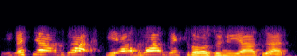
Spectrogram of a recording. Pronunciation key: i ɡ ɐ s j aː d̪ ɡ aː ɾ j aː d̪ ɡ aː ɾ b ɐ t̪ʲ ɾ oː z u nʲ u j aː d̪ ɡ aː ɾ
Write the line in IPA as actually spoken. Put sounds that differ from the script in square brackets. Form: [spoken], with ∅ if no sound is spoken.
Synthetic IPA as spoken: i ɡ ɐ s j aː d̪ ɡ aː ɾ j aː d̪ ɡ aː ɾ [ɡ] ɐ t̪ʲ ɾ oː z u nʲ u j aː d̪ ɡ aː ɾ

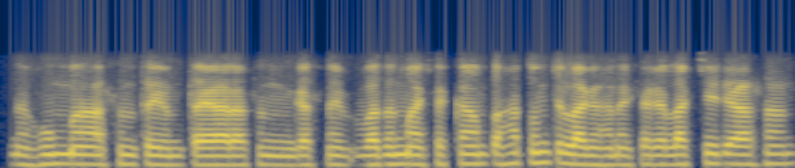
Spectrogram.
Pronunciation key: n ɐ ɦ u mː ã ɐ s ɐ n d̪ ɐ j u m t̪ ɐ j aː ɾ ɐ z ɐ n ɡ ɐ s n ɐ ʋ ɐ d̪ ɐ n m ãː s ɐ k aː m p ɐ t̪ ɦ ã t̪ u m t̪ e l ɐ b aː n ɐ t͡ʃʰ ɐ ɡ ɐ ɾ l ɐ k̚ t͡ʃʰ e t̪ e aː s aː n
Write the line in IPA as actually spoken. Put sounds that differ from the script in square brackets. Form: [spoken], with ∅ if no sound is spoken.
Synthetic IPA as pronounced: n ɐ ɦ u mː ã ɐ s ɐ n [t̪] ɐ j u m t̪ ɐ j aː ɾ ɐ [s] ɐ n ɡ ɐ s n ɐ ʋ ɐ d̪ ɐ n m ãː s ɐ k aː m p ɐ [∅] ɦ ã t̪ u m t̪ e l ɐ [ɡ] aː n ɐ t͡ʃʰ ɐ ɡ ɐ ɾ l ɐ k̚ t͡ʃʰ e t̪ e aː s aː n

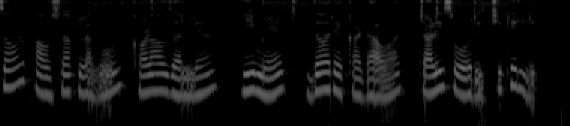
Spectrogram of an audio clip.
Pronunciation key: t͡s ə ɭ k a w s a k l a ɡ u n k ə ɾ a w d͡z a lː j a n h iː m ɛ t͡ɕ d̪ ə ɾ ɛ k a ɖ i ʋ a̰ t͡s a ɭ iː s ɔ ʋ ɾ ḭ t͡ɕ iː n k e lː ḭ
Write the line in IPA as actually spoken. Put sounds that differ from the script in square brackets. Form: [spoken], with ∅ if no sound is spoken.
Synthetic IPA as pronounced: t͡s ə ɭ [p] a w s a k l a ɡ [uː] n k ə [ɭ] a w d͡z a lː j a n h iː m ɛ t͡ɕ d̪ ə ɾ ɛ k a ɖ [a] ʋ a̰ t͡s a ɭ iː s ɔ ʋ ɾ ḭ t͡ɕ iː [∅] k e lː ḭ

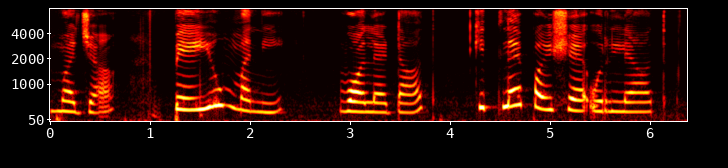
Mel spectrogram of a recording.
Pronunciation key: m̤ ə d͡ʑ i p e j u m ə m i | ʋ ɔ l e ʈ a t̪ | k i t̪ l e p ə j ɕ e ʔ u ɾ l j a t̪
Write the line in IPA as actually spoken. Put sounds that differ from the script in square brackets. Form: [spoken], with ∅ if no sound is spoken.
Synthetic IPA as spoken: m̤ ə d͡ʑ [a] p e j u m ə [n] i | ʋ ɔ l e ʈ a t̪ | k i t̪ l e p ə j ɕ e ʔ u ɾ l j a t̪

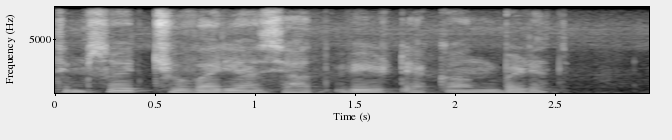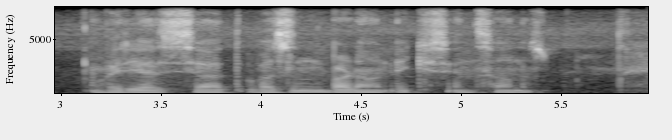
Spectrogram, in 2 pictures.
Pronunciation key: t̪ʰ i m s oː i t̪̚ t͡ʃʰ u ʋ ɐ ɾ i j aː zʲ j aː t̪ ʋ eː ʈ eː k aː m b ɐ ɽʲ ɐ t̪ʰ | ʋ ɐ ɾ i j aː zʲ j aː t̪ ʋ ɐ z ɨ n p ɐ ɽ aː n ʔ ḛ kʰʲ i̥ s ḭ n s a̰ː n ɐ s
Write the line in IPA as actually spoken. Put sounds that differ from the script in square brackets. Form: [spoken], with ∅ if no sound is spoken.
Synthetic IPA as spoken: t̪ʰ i m s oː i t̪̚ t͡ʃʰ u ʋ ɐ ɾ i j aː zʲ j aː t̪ ʋ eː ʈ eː k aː [n] b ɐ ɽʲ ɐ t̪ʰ | ʋ ɐ ɾ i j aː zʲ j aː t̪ ʋ ɐ z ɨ n [b] ɐ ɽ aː n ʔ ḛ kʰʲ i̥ s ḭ n s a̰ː n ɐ s

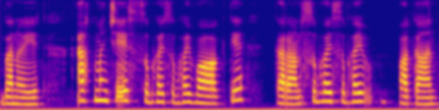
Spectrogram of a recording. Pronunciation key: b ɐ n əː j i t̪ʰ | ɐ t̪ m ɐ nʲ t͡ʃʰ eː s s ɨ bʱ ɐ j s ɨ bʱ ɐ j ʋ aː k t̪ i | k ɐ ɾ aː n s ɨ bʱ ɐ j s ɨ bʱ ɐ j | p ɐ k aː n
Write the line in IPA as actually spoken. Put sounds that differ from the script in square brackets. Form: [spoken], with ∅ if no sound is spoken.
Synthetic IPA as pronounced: b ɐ n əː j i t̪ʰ | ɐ t̪ m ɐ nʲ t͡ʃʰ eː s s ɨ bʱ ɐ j s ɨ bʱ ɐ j ʋ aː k t̪ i | k ɐ ɾ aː n s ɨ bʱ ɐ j s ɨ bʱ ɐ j | p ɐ k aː n

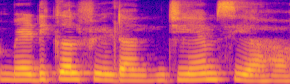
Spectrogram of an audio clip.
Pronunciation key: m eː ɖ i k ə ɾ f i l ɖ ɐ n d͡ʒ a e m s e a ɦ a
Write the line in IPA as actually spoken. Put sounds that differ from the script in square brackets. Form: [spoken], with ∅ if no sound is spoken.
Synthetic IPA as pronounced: m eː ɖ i k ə [l] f i l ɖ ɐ n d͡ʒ [i] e m s [i] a ɦ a

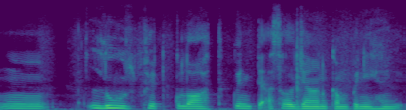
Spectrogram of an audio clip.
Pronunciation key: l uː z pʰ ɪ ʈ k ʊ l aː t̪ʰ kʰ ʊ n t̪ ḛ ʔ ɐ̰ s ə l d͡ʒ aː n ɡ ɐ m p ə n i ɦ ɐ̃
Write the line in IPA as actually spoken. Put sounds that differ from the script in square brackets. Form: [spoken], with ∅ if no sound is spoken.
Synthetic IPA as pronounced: l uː z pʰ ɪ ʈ k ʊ l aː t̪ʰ [k] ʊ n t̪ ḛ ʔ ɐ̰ s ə l d͡ʒ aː n [k] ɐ m p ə n i ɦ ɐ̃

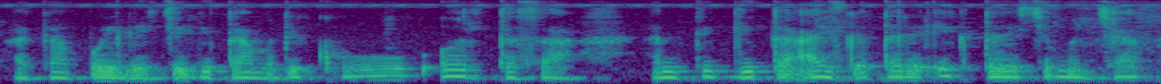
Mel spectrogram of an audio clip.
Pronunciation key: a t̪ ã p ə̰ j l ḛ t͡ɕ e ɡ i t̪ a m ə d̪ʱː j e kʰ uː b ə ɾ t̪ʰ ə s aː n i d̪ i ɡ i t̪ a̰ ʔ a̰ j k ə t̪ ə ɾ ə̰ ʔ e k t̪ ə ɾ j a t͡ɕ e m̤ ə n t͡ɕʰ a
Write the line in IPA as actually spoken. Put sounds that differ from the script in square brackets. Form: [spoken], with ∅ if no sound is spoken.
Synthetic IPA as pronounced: a t̪ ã p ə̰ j l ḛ t͡ɕ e ɡ i t̪ a m ə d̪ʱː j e kʰ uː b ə ɾ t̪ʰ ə s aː n i [t̪] i ɡ i t̪ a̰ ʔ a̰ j k ə t̪ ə ɾ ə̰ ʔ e k t̪ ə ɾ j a t͡ɕ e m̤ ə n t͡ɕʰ a

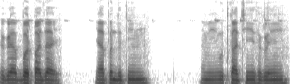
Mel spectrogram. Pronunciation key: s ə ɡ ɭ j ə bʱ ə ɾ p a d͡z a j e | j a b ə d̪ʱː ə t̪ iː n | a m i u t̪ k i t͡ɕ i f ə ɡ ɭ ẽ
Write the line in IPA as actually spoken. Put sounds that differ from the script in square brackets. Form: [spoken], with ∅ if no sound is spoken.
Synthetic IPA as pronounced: s ə ɡ ɭ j [a] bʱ ə ɾ p a d͡z a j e | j a [p] ə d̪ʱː ə t̪ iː n | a m i u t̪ k [a] t͡ɕ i [s] ə ɡ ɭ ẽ

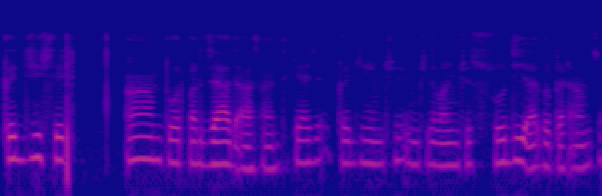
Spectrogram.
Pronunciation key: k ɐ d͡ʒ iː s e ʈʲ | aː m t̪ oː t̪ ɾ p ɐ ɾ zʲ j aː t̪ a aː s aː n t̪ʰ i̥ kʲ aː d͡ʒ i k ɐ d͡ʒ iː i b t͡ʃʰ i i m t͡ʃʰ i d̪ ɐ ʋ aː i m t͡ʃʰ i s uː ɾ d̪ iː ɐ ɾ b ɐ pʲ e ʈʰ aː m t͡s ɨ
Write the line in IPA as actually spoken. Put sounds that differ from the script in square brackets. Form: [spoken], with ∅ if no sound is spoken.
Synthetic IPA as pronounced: k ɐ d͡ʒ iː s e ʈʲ | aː m t̪ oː [∅] ɾ p ɐ ɾ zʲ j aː [d̪] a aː s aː n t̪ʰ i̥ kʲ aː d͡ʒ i k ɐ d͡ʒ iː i [m] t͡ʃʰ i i m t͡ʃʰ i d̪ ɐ ʋ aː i m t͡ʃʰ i s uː [∅] d̪ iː ɐ ɾ b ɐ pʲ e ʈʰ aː m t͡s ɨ

